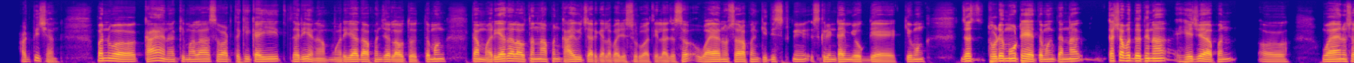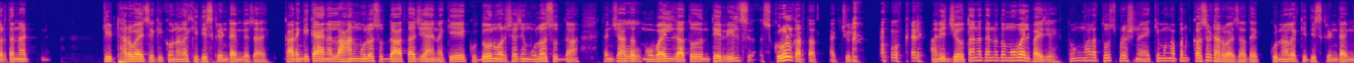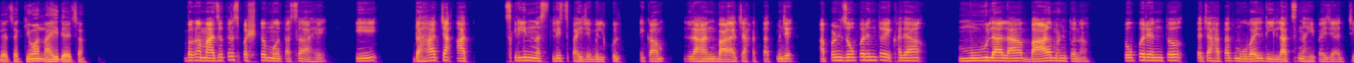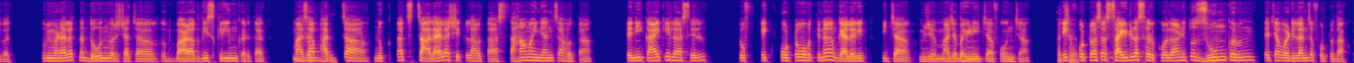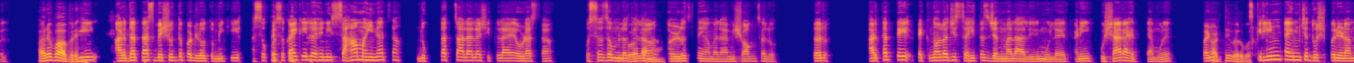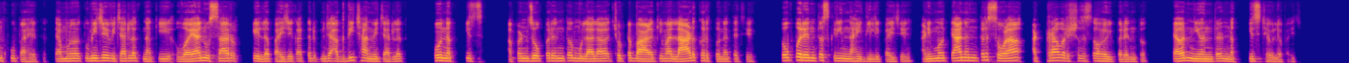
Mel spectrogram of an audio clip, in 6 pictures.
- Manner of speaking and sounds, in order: tapping; chuckle; laughing while speaking: "हो, खरं आहे"; other background noise; surprised: "अरे बापरे!"; chuckle; in English: "टेक्नॉलॉजीसहितच"
- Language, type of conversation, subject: Marathi, podcast, मुलांसाठी स्क्रीनसमोरचा वेळ मर्यादित ठेवण्यासाठी तुम्ही कोणते नियम ठरवता आणि कोणत्या सोप्या टिप्स उपयोगी पडतात?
